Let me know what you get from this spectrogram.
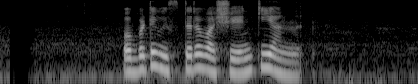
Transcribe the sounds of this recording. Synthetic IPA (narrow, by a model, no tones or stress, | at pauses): obəʈəʋist̪əɾəʋaʂɐjenkijanːə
